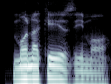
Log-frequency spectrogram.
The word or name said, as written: monachesimo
